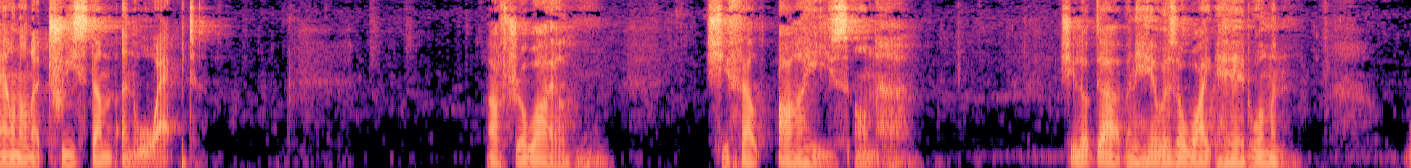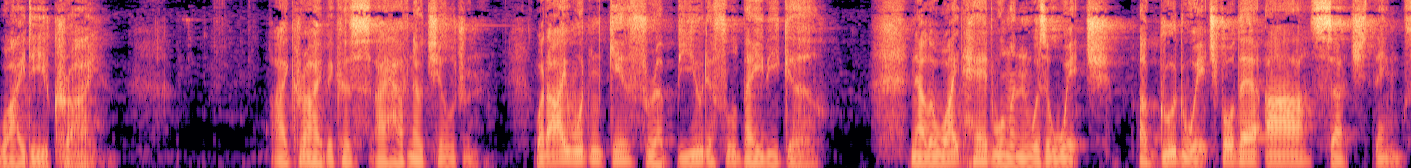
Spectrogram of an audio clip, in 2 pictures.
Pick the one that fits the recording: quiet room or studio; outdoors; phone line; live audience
live audience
